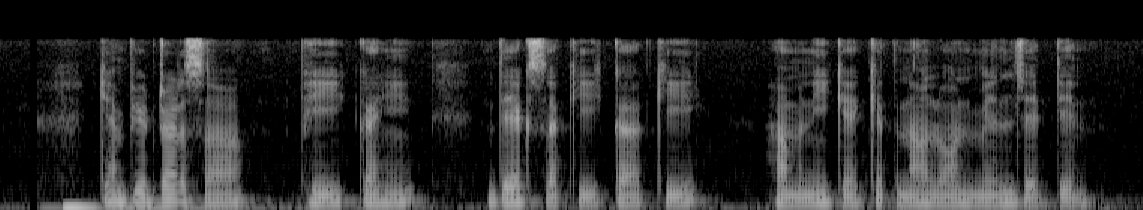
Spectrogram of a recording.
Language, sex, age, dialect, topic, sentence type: Maithili, male, 25-30, Angika, banking, question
